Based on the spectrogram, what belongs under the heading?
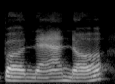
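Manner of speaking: "banana" slowly, lazy schwa in unstressed syllables. Shown as a demonstration. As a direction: sound out "banana" slowly, weak first and last vowels. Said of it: "pronounced as the schwa".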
